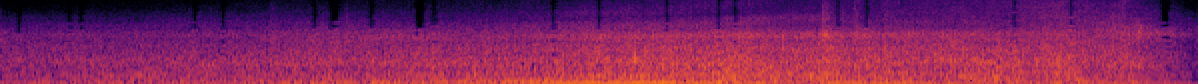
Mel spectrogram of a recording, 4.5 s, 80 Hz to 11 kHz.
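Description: A Ford Focus RS with its 2.3 EcoBoost turbocharged four-cylinder drives toward and past, its engine a steady low note over broad road noise, growing louder through the first half.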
